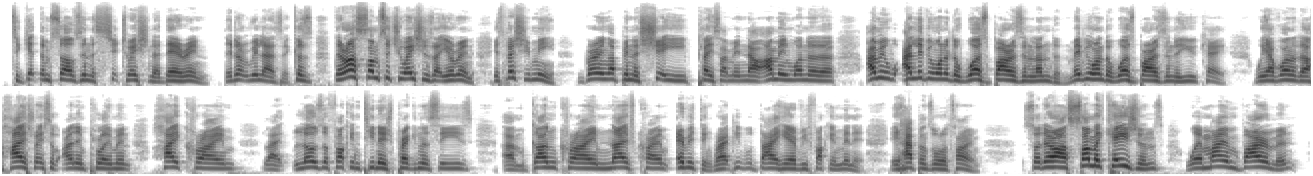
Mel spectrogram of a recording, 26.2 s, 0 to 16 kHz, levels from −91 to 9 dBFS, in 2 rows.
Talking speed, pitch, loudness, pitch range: 230 wpm, 190 Hz, -20 LUFS, 170-210 Hz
